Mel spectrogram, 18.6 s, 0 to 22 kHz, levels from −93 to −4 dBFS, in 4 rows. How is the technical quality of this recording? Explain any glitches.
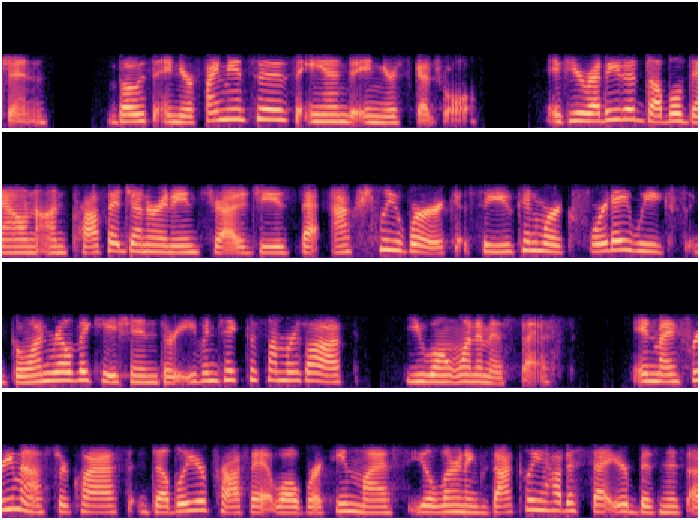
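No glitches: the speech comes over an AMR narrowband mobile link at 12.2 kbps, held to the 200 Hz to 3.4 kHz telephone band with only the light coding texture normal for that rate.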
